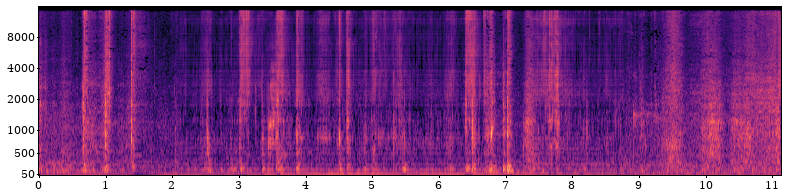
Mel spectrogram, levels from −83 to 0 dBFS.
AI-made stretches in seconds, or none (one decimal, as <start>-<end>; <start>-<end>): 2.1-6.7; 7.4-8.8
